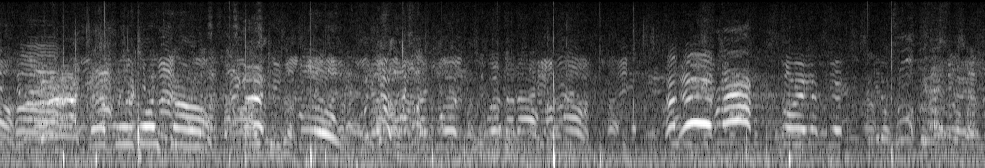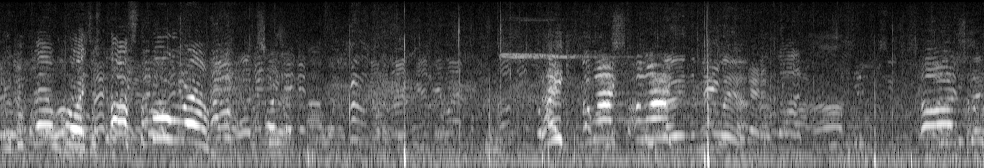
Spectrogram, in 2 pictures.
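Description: Young players shout and call to each other across an open field outdoors.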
